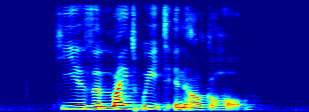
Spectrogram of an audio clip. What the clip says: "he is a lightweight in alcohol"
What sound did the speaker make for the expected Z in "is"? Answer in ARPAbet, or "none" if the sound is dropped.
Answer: Z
